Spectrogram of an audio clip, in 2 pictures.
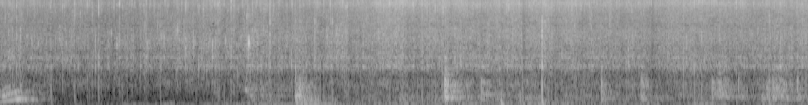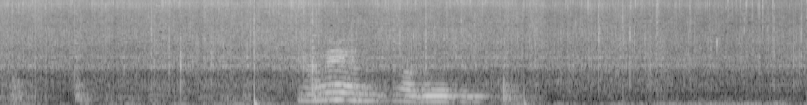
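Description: Sliced shallots and dried red chillies frying in an aluminium kadai, a steady sizzle throughout. A steel spatula stirs and scrapes, knocking against the pan now and then.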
